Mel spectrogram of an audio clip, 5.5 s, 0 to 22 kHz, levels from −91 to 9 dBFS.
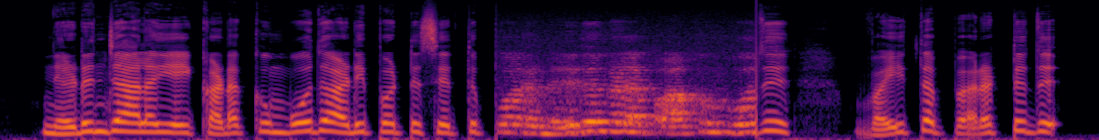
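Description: From 2.48 s to 3.78 s, after "நெடுஞ்சாலையக் கடக்கும்போது அடிபட்டுச் செத்துப்", the speech abruptly turns roomy and hollow with thinner bass, likely a switch to a distant microphone. Unlike added reverb, it brings a room noise floor roughly 30 dB below the speech that starts and stops with the switch, while loudness barely changes.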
